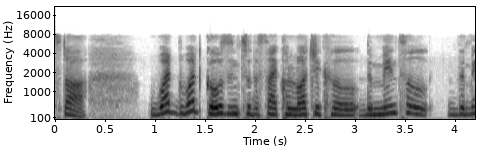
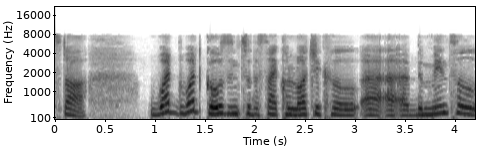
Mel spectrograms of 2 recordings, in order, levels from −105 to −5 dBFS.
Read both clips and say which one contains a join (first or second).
first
